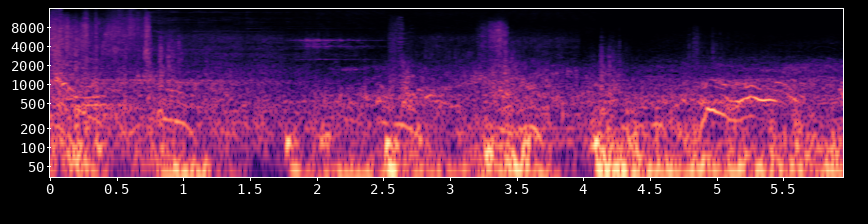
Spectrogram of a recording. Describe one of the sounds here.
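A ghoul-like creature snarls and growls.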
